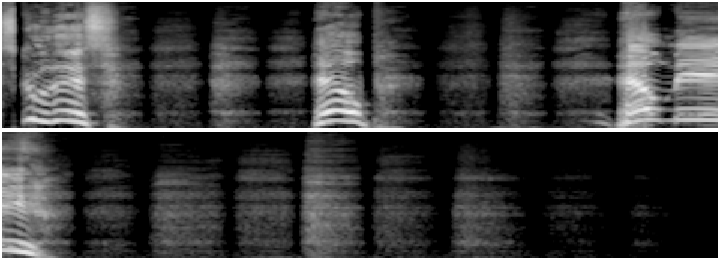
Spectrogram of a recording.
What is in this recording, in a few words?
Panic; zps; Humans; HumanPunk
